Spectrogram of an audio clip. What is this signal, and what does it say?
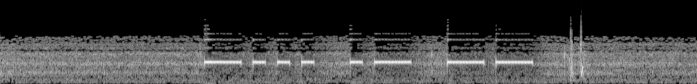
Morse code, heard as a keyed tone, about 10 wpm, 1050 Hz, with noise. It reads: BAM
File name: germany / mx / BAM-D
